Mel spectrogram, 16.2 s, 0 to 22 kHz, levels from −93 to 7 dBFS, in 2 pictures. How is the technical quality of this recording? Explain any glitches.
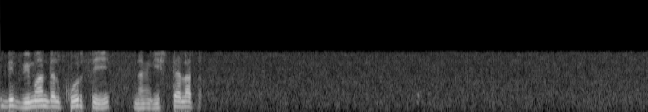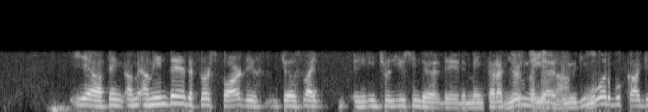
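Technical quality is poor, limited by heavy low-bitrate coding throughout and two brief dropouts.

G.723.1 codec, throughout: the encoder models speech in 30 ms frames at a very low rate, consistent with about 6.3 kbit/s, and discards everything above 4 kHz. The speech sounds muffled and hoarse, with smeared consonants, because nothing above 4 kHz survives and the voice model updates so slowly.

VoIP packet loss concealed by the speech codec, at 1.79–1.91 s and 8.39–8.44 s: each gap fits a single lost 30 ms frame. The decoder repeated its last pitch and filter at falling gain, so the speech is briefly stretched into a fading buzz or coloured noise and stays weak, then recovers over the following frames.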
